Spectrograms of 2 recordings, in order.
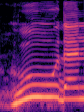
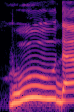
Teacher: ہم نے 2 زبر کی تنوین کو الف مدہ سے بدل دیا. اب یہاں پر ہم نے تبدیلی کی, اس لیے یہاں وقف بنے گا وقف بالابدال.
